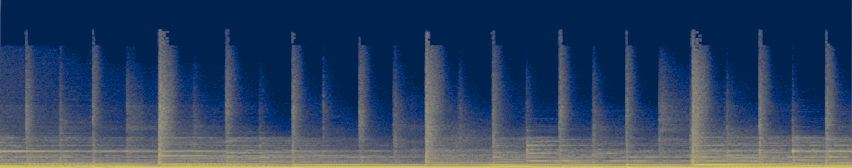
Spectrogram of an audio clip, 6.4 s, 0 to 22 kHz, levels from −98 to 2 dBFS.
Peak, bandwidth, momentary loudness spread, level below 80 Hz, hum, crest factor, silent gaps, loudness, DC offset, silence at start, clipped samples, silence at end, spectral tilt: -4 dBFS; 10.5 kHz; 2 LU; -14 dBFS; none; 8 dB; none; -16 LUFS; under 0.1%; 0 s; under 0.1%; 0 s; -8 dB/octave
